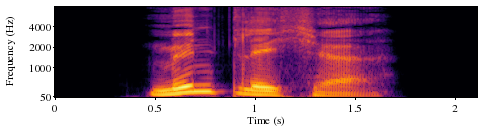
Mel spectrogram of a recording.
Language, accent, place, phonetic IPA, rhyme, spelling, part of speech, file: German, Germany, Berlin, [ˈmʏntˌlɪçə], -ʏntlɪçə, mündliche, adjective, De-mündliche.ogg
- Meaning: inflection of mündlich: 1. strong/mixed nominative/accusative feminine singular 2. strong nominative/accusative plural 3. weak nominative all-gender singular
